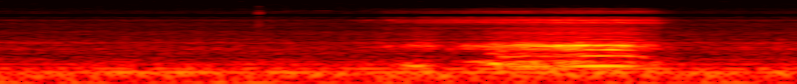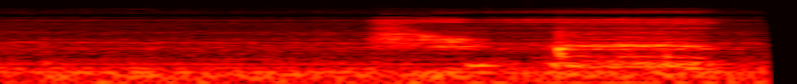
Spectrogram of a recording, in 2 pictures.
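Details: Snoring during sleep: two loud rattling snores on inhalation, a few seconds apart, over steady room hum.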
